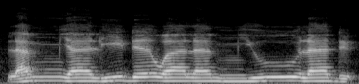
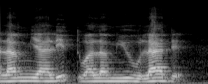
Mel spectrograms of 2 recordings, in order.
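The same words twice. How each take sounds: First: The consonants at 'yalid' and 'yulad' are bounced. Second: The consonants at 'yalid' and 'yulad' are not bounced. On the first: The speaker calls it right. "Begitu bacanya" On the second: The speaker calls it wrong. "Apalagi ya"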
